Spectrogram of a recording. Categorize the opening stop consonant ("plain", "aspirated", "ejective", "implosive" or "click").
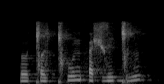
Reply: click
